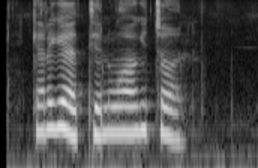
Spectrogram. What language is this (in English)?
Kalenjin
